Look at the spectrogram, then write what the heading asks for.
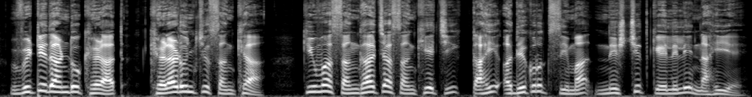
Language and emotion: Marathi, neutral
